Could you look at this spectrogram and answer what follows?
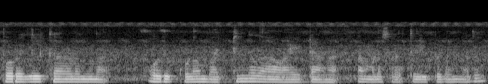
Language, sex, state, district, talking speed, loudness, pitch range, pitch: Malayalam, male, Kerala, Kasaragod, 85 wpm, -19 LUFS, 115-125 Hz, 120 Hz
